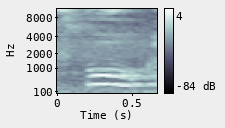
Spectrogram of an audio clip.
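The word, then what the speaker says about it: school: स्कूल, H का sound you कैन से क्या पे साइलेंट साउंड, स्कूल, ह बीच में नहीं बोलते, स्कूल नहीं बोलते, वी से स्कूल।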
